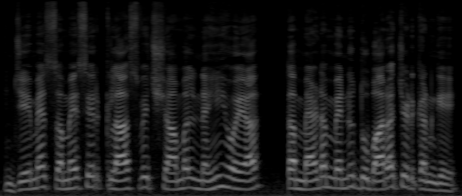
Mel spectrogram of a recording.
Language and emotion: Punjabi, fearful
